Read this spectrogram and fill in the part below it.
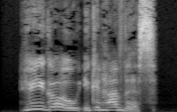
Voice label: alert give item, teen girl, survivor voice

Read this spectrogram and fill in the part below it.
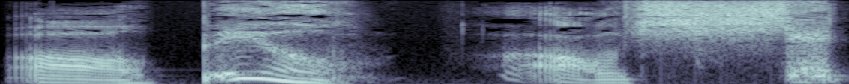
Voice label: grief, survivor voice; Left 4 Dead 2; Source Engine; video games; manager

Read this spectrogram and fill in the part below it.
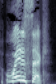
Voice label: wait here, teen girl voice; survivor voice

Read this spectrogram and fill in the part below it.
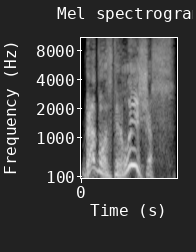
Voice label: heavy sandwich taunt, vo

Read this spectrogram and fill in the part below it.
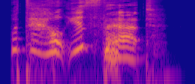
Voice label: alert head, female; video games; npc; source engine; episodic; episode 1

